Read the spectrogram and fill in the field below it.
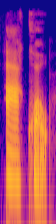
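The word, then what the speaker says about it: AQAL: Esse mapa existe e a ética integral estrutura ele no formato do modelo Aqual. Aqual. Isso se pronuncia a qual é uma sigla para todos os quadrantes, todos os níveis.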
